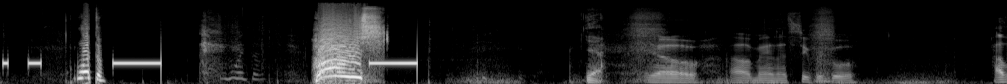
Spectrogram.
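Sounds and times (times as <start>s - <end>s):
short clear electronic sensor beeps: 0.0s - 0.4s, 1.1s - 1.6s, 3.6s - 4.2s
speech: 0.8s - 1.2s, 2.0s - 4.0s, 5.9s - 8.6s.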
